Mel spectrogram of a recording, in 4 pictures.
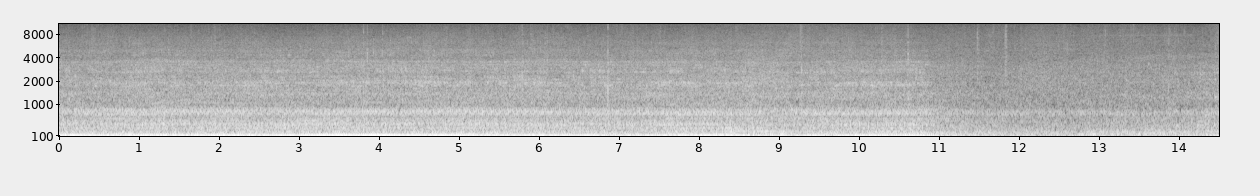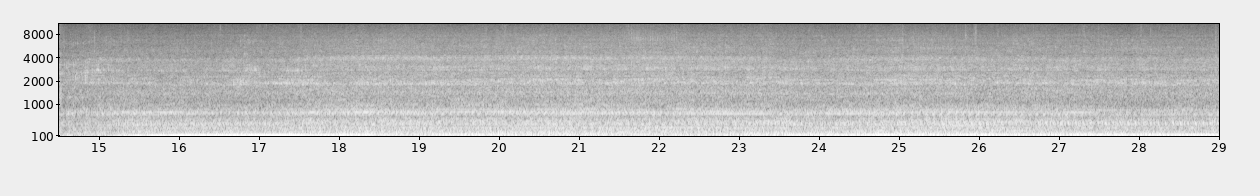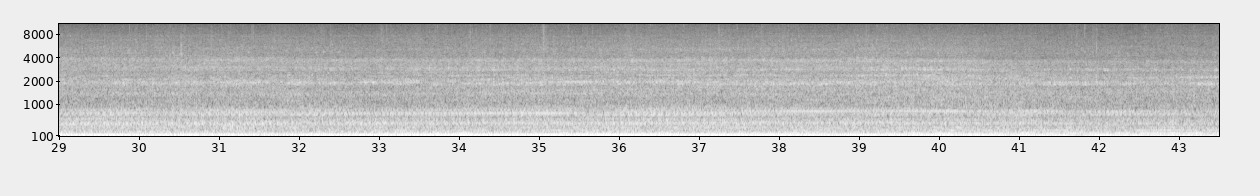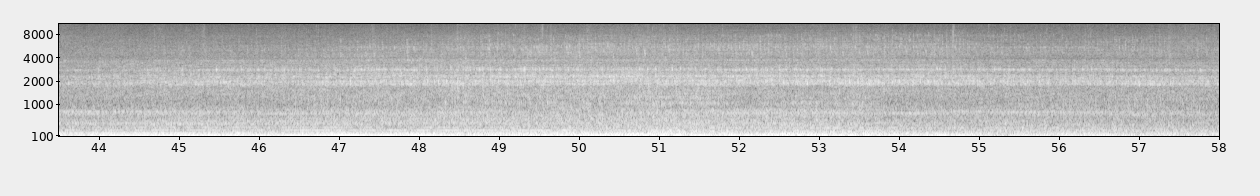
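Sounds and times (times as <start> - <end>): heavy diesel engine drone: 0.0 - 58.0.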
